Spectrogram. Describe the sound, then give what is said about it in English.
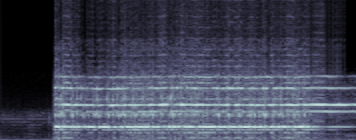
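After a moment of near silence, a telephone bell bursts into loud, continuous ringing, a harsh metallic trill that holds steady for about three seconds without pause. “Howard, pick up the phone.”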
